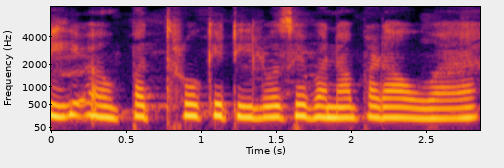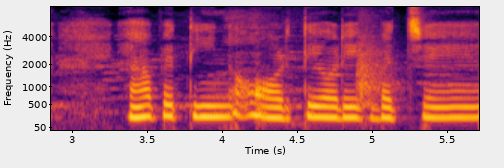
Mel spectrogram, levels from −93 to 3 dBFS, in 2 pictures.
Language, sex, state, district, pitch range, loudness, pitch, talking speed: Hindi, female, Bihar, Vaishali, 215-240 Hz, -14 LUFS, 225 Hz, 165 wpm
